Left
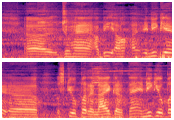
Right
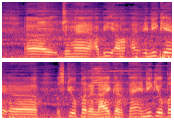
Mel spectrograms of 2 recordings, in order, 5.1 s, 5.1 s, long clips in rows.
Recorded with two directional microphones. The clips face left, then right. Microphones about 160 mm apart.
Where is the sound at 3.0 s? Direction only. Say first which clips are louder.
Right 3 dB; 35° right (ahead or behind).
